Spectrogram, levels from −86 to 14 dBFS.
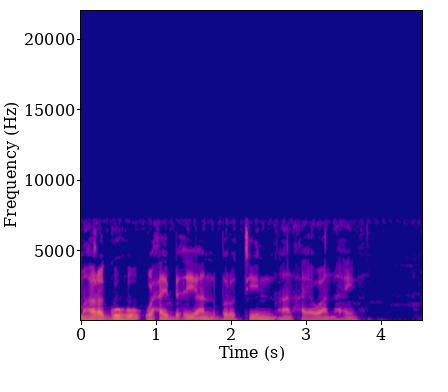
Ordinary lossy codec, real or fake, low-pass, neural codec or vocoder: none; real; 7.2 kHz; none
